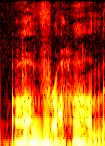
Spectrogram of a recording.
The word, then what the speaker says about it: Avraham: Avraham is how it's pronounced in Hebrew.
